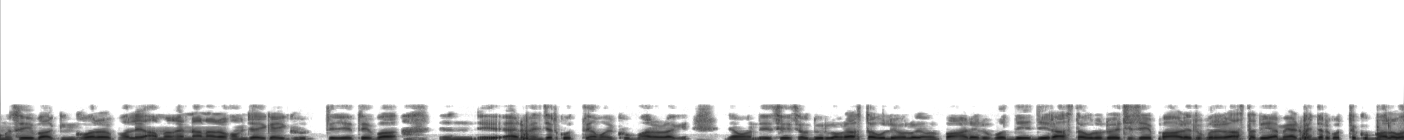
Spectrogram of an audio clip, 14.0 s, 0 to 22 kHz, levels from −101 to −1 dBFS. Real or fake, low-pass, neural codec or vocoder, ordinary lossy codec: real; 5.4 kHz; none; none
